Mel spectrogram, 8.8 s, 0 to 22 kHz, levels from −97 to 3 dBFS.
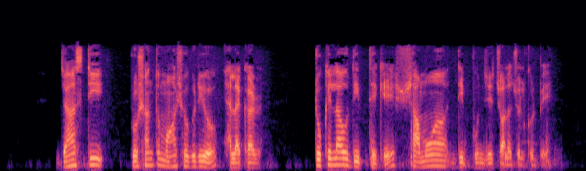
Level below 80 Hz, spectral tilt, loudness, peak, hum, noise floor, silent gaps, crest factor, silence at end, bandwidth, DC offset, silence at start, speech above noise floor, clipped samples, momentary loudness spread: -58 dBFS; -4.5 dB/octave; -20 LUFS; -2 dBFS; none; -80 dBFS; none; 20 dB; 0.55 s; 7.8 kHz; under 0.1%; 0.9 s; 60 dB; under 0.1%; 11 LU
